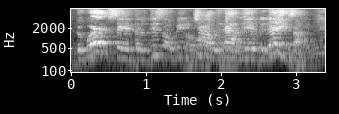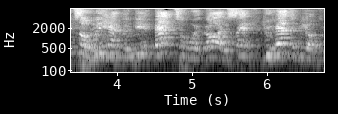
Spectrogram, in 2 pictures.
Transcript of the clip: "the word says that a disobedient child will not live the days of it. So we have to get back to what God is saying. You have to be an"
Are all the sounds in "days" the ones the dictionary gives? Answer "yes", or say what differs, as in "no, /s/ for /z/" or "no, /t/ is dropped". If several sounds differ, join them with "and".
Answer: no, /z/ is dropped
